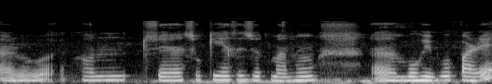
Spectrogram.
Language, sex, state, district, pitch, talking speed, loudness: Assamese, female, Assam, Sonitpur, 180 Hz, 120 wpm, -16 LUFS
